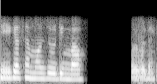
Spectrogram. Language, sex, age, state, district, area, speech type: Assamese, female, 45-60, Assam, Dibrugarh, urban, conversation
